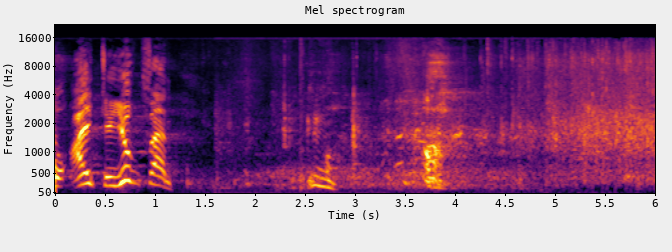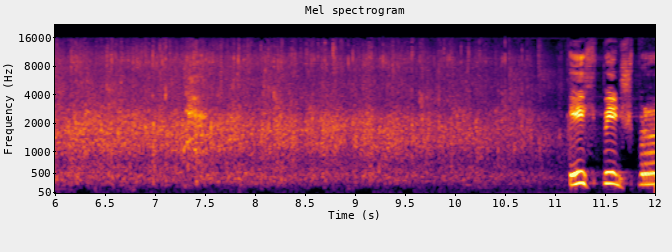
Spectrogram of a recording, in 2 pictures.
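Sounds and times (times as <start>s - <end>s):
audience applauding: 2.0s - 11.2s.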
